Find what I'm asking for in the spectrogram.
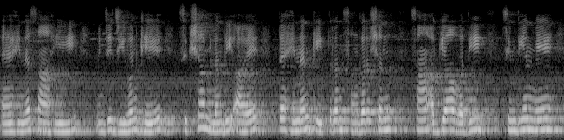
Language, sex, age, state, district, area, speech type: Sindhi, female, 30-45, Rajasthan, Ajmer, urban, spontaneous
